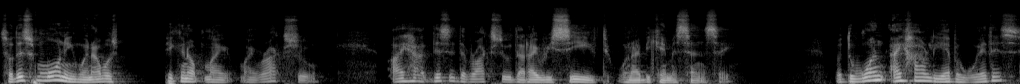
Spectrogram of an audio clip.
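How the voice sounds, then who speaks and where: With an American accent and a normal speaking voice, a man talks at a moderate pace and medium pitch with lively intonation. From New York, the Bronx. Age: 60s. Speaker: Zen teacher. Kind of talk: dharma talk.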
